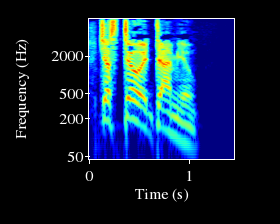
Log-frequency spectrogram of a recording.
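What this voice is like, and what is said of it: Raised, shouting voice. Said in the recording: “I raised my voice.”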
